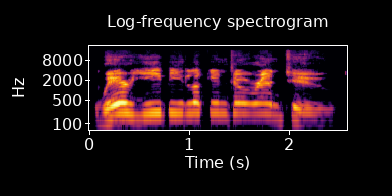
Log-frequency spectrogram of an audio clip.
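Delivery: high, slow hammed-up pirate accent. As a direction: ham up a pirate voice, drawn out and high. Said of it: "the head alien guy says to them".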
